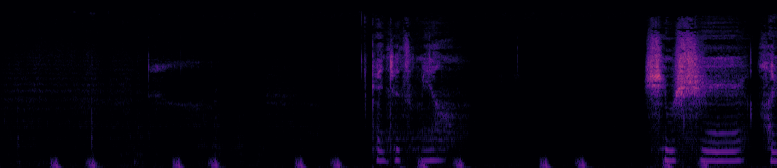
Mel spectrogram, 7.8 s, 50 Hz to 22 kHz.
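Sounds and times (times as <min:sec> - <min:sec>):
heartbeat heard through a stethoscope: 0:00.5 - 0:01.1, 0:01.7 - 0:02.3, 0:02.9 - 0:03.5, 0:04.1 - 0:04.7, 0:05.4 - 0:06.0, 0:06.6 - 0:07.3
speech: 0:03.8 - 0:04.6, 0:06.5 - 0:07.7.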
